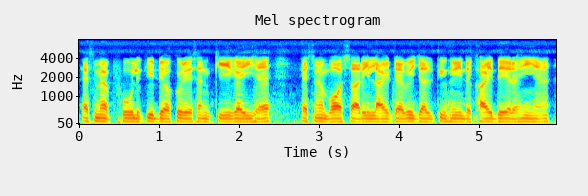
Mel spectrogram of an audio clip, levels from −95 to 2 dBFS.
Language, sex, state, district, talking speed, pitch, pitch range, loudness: Hindi, male, Uttar Pradesh, Lalitpur, 180 wpm, 110 Hz, 105-110 Hz, -16 LUFS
